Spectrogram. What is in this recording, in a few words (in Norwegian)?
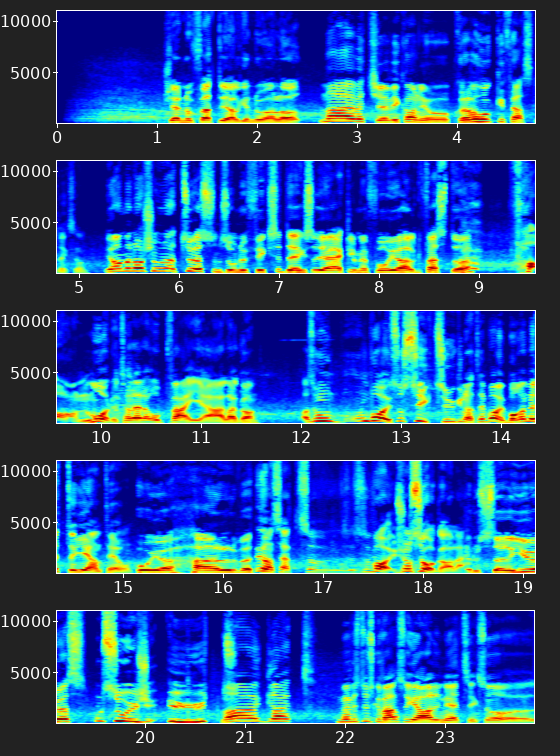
dialog mellom to ungdommer fra loddefjord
